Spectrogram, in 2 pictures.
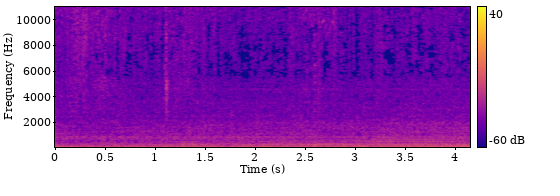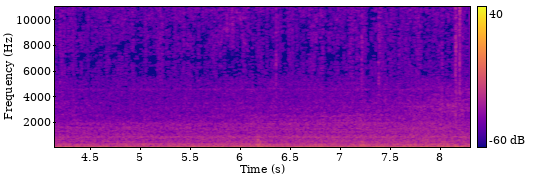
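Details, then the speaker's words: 2013 Cadillac CTS 3.0 RWD cruising on test drive after repair (had 40–45 mph vibration, driveshaft phasing marks removed): steady low road rumble, no hum or whine, earlier faint noise gone, slight tire shake remains; drivetrain quiet. "guys i don't even hear it anymore like you used to have this faint noise"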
